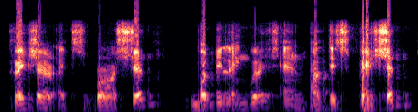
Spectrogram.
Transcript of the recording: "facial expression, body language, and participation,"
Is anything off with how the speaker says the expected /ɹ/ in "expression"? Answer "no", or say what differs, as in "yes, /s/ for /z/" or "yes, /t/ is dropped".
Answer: yes, /ɹ/ is dropped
